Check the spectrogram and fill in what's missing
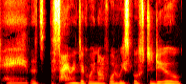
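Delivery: hushed, breathy warning at the door; whisper. Retold or imitated. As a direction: whisper it so the kids stay asleep. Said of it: "and she's like".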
